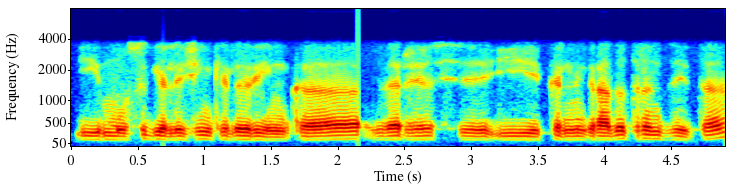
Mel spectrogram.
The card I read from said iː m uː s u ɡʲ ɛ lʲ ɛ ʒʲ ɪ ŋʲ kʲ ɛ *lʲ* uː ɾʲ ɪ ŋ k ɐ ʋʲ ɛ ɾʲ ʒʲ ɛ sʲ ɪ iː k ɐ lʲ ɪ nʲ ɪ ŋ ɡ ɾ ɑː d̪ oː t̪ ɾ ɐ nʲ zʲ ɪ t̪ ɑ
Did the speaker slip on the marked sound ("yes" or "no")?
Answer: no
